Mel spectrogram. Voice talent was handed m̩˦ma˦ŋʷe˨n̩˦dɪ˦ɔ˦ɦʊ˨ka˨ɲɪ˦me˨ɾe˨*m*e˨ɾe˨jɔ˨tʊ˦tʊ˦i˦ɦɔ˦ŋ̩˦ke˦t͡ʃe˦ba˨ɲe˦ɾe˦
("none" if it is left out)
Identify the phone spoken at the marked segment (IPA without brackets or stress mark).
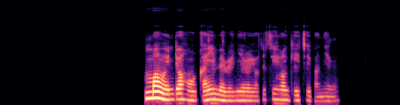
ɲ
